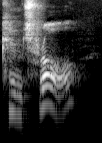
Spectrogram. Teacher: i can also see it ends with a consonant okay control the stress is on the end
